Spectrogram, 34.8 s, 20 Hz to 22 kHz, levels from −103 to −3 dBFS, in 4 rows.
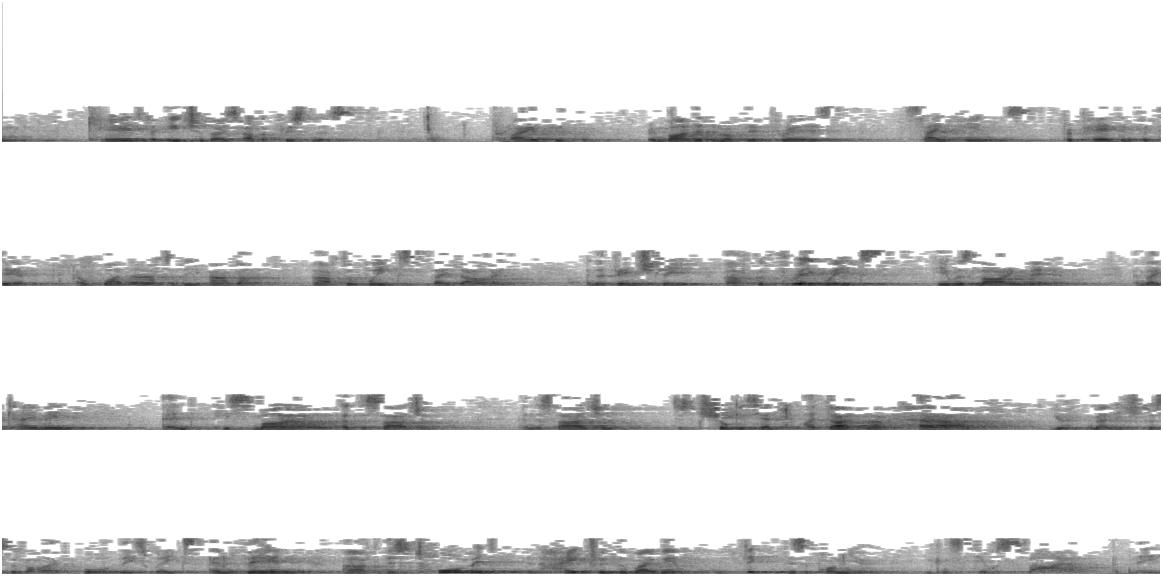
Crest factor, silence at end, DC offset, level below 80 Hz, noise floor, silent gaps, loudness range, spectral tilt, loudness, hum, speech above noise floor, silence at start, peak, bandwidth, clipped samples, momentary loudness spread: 24 dB; 0 s; under 0.1%; -70 dBFS; -51 dBFS; none; 5 LU; -9 dB/octave; -29 LUFS; none; 22 dB; 0 s; -6 dBFS; 5.8 kHz; under 0.1%; 17 LU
